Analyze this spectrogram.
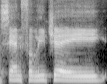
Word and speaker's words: San Felice: along with us this week we're drinking a san felice that's how you say it and i won't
